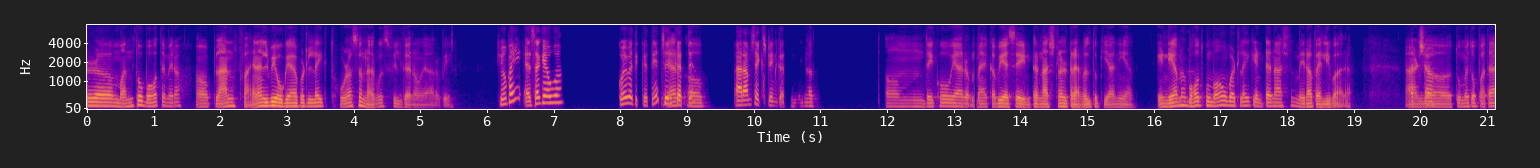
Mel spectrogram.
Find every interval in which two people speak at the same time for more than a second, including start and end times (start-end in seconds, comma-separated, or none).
none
